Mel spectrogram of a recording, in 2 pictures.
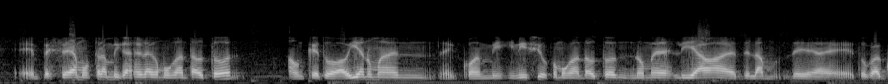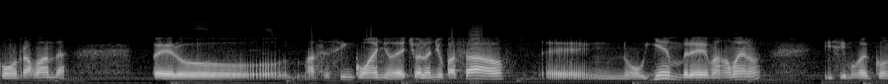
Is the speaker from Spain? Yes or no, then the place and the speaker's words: no; Santa Clara, Villa Clara, Cuba; now in Havana, Cuba; Nací en Santa Clara, soy santaclareño, orgullosamente santaclareño.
